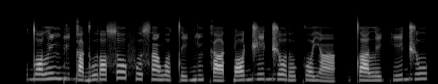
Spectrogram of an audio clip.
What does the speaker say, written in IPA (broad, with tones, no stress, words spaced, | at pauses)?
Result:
dɔ˧lĩ˦ɡ͡bi˧ ɡa˨ɡu˧ɾɔ˦ so˦ fu˧sã˧wo˨ ti˨˦ɡĩ˦˨ ka˨ k͡pɔ˨˦d͡ʒi˦d͡ʒo˦˨ ɾu˧ko˧jã˨ | ta˨li˨ ki˨˦d͡ʒu˦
